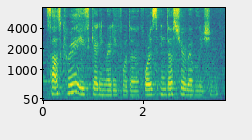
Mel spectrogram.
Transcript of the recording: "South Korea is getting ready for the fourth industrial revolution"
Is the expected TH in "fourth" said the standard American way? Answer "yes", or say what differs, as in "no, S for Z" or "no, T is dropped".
no, S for TH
